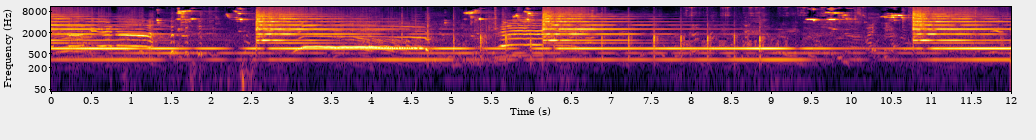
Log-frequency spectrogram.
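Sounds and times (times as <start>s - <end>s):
large bell ringing: 0.0s - 12.0s
people shouting: 3.0s - 6.6s.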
